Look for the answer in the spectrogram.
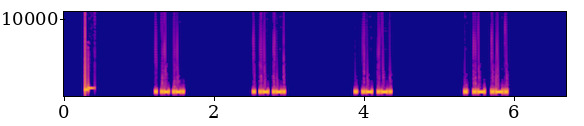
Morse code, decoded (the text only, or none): EAR EAR EAR EAR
